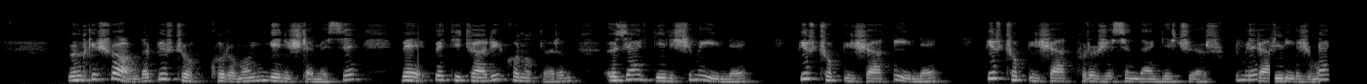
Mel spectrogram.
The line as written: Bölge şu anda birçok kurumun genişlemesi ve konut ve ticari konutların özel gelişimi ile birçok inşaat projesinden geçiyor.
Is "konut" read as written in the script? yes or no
no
